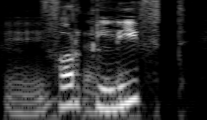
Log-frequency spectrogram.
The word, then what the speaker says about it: Forklift: Eso pasa, por ejemplo, con eh, Forklift. No, ya lo he pronunciado mal. Fork, ah, no, lo he pronunciado espectacular. – Forklift Es, es una aplicación que tiene como, como icono una elevadora, ¿no?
